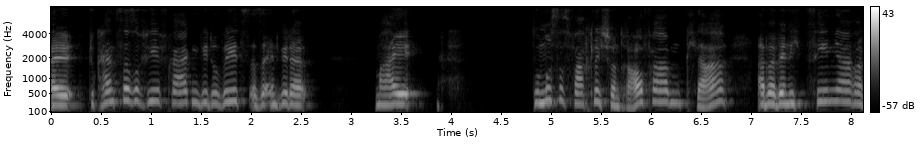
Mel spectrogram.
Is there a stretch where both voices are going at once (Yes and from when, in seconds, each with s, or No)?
No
